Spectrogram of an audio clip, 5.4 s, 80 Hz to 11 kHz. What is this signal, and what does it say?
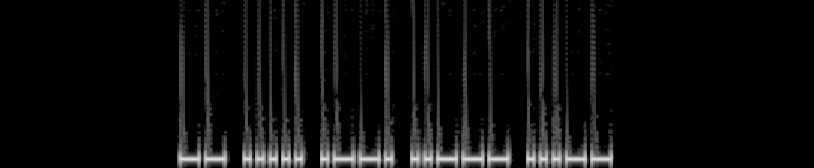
Morse code, heard as a keyed tone, about 27 wpm, 700 Hz. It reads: M5P23
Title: Code Groups - 5 Letter:Numbers - 28wpm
